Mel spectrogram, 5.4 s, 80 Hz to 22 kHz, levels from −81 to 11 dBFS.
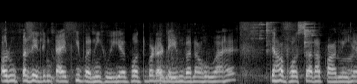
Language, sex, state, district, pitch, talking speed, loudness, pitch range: Hindi, female, Uttar Pradesh, Jyotiba Phule Nagar, 225 Hz, 210 wpm, -17 LUFS, 215-235 Hz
